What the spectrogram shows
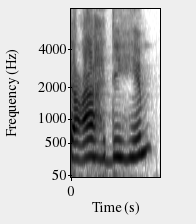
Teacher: کلمت عہدہم، حرف العین کو ہم حلق کے درمیان والے حصے سے ادا کریں گے. پھر یہاں ہا ساکن ہے تو ہمیں ہا کو ظاہر کرنا ہے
